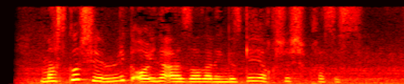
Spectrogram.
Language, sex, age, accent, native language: Uzbek, female, under 19, Samarqand, Tajik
